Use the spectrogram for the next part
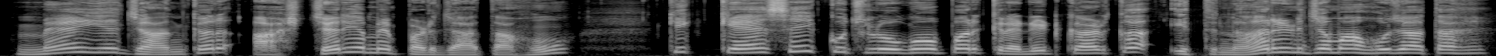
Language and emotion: Hindi, surprised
